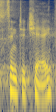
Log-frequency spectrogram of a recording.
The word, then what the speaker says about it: Syntyche: And in this particular situation, there's a couple of ladies, Euodia and Syntyche, is one way to pronounce it. Another word is Syntyche, who apparently were fussing with one another.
